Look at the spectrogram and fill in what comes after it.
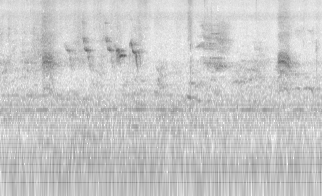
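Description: Birds calling outdoors: a quick run of short, falling calls about a second in, then a few scattered calls later.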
